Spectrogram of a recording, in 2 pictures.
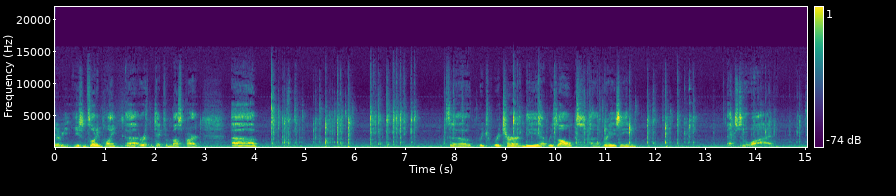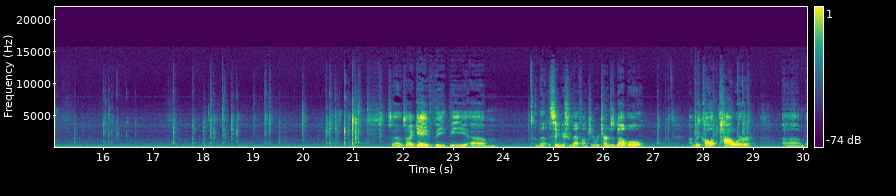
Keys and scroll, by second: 4.4-8.1 typing, 9.4-13.6 typing, 14.1 Left, 14.2 Left, 14.3 Left, 14.8 Left, 18.0-18.7 typing, 19.3 Return, 20.3-21.6 typing, 27.9-29.4 typing.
